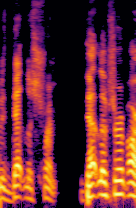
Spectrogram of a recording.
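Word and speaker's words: Detlef Schrempf: Detlef Shrimp.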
